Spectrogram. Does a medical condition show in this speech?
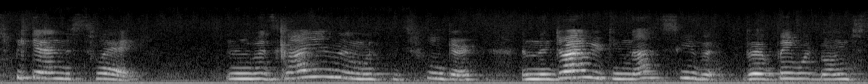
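Yes: cerebral palsy; slurred, unintelligible when excited.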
